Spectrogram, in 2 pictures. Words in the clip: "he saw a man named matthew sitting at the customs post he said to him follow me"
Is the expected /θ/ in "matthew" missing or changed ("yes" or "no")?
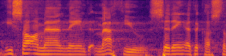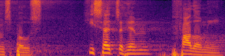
no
